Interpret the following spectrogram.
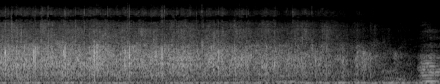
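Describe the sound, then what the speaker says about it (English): Audience aboard the cruise ship Carnival Magic applauding at a military appreciation gathering, a dense, loud, steady wash of clapping that carries nearly the whole time before tapering at the very end. "If we can give a huge round of applause to the Space Force"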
